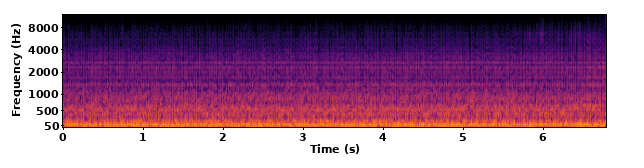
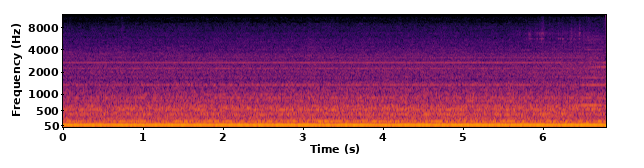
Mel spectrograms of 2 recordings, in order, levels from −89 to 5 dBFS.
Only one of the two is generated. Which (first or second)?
first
